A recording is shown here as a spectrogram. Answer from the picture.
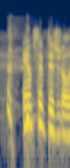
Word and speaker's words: Amsive Digital: path interactive right did i say it right amps of digital yes so tell us tell us about your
